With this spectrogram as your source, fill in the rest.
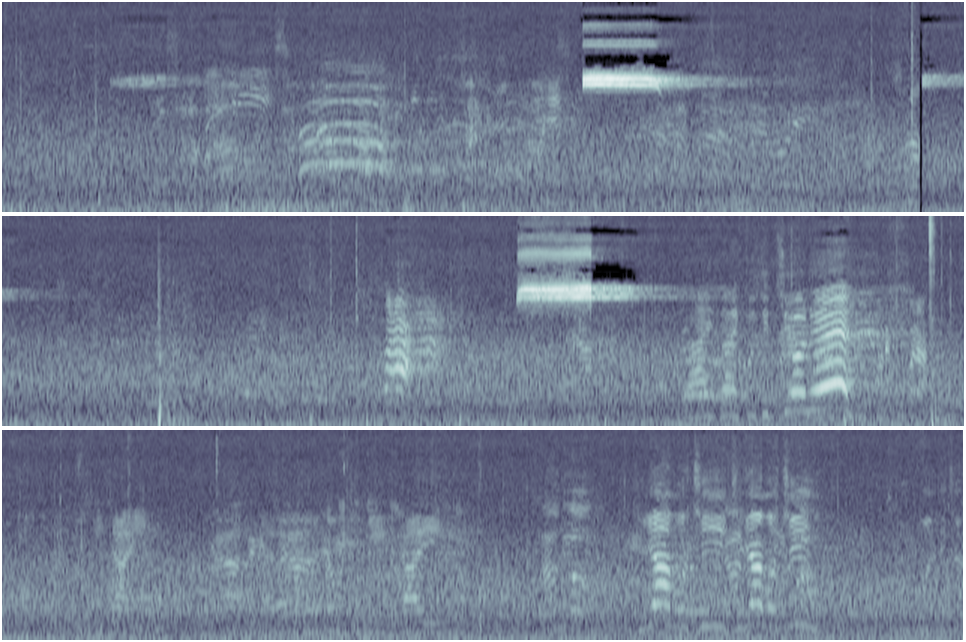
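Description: Men shout to each other across an open field.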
